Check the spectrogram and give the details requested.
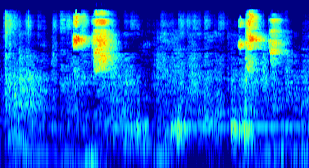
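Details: Red-headed lovebird giving high, shrill twittering bursts in two clusters about two and a half seconds apart, over faint background chatter.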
